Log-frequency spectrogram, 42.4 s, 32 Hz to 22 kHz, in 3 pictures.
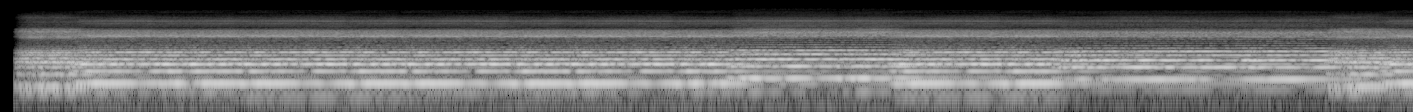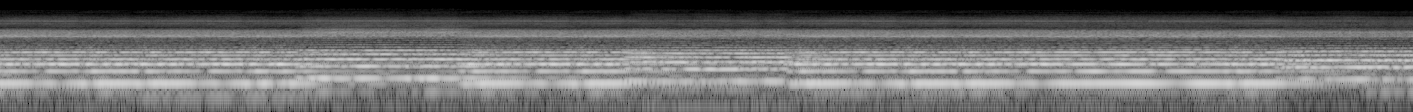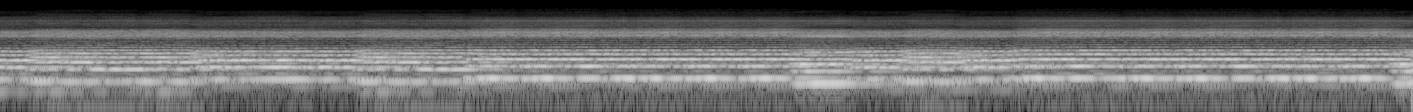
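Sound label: Male Choir, tenor 2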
